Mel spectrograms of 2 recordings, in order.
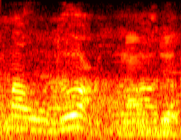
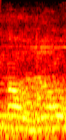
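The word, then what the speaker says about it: موضوع: আর উচ্চারণ তো আপনি পারেন, এই যে শব্দটা মূলত মাউদু, আর এটা উচ্চারণে মাউজু, মানে ভুল প্রসিদ্ধ হয়ে গেছে। আপনি মাউদু বলবেন।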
